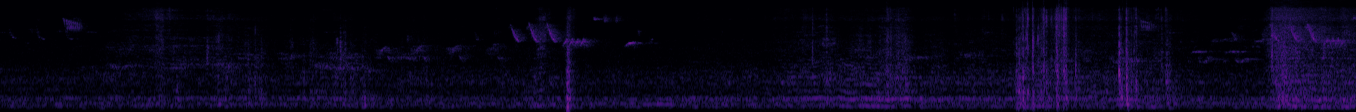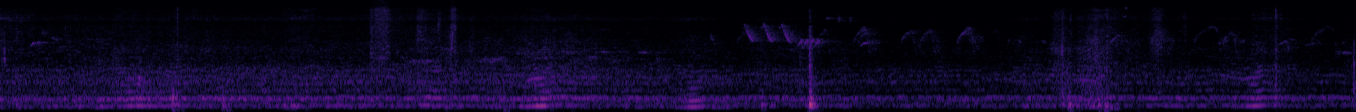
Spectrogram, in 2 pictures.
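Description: Ordinary honeybees buzz continuously at a beehive during a royal jelly test, a dense close hum with occasional louder passes of individual bees and faint bird calls.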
